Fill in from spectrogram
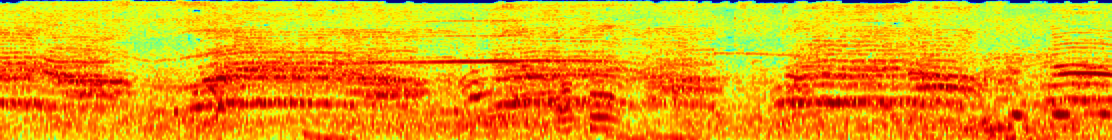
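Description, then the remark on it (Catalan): Protesters shout and jeer loudly at a demonstration as Madrid deputy mayor Begoña Villacís and Ciutadans Catalonia leader Lorena Roldán leave it: a dense crowd of overlapping raised voices with rising calls and whistles, sustained throughout. “Per exemple, la de la vicealcaldessa de Madrid, Begoña Villacís, i la líder de Ciutadans de Catalunya, Lorena Roldán, abandonant la manifestació entre crits d'alguns manifestants.”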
